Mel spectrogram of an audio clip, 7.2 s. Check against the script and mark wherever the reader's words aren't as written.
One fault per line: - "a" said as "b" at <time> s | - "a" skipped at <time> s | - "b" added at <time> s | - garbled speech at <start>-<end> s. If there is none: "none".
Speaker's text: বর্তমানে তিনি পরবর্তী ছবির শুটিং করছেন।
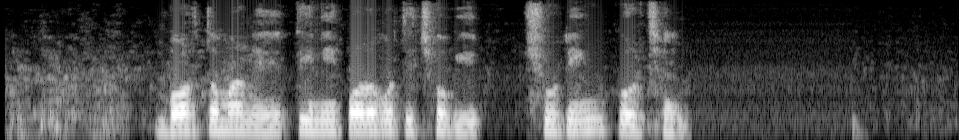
none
